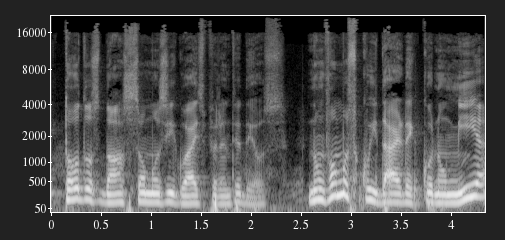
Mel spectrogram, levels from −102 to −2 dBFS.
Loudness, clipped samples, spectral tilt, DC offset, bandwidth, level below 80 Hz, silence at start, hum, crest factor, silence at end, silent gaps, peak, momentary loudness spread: -19 LUFS; under 0.1%; -7 dB/octave; under 0.1%; over 20 kHz; -40 dBFS; 0 s; none; 14 dB; 0 s; none; -4 dBFS; 11 LU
